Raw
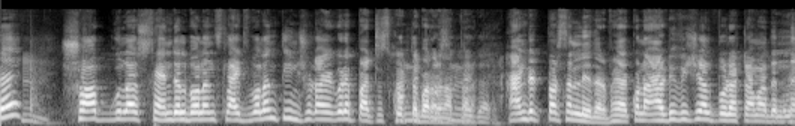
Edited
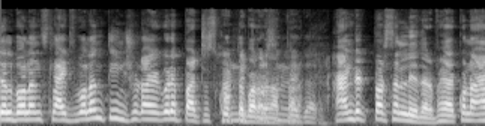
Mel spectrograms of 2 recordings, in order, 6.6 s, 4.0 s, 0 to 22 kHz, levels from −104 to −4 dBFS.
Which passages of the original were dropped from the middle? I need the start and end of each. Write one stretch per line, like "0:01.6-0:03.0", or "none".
none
